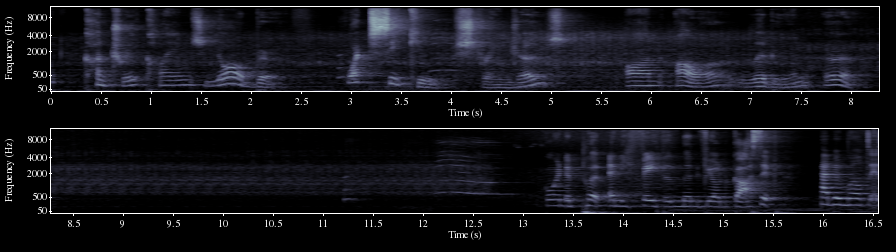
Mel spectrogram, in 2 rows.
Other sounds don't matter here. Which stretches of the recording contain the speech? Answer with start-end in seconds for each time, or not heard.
0.0-2.3, 3.0-5.2, 5.8-8.1, 13.2-16.5.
